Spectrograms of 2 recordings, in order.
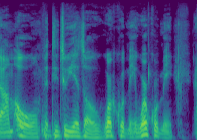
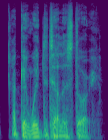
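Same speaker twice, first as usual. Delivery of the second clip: ordinary talk, nothing marked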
